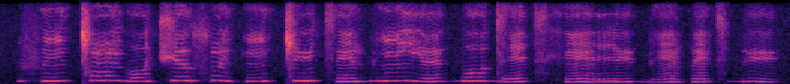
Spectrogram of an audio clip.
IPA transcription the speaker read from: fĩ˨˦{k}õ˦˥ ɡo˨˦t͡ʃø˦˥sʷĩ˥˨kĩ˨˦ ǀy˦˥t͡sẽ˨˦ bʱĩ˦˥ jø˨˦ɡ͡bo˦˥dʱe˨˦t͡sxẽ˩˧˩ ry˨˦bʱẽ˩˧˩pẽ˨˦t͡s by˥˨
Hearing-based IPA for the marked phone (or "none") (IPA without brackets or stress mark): ǀ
